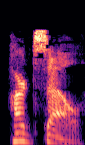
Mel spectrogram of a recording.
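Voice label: "hard sell", American English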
